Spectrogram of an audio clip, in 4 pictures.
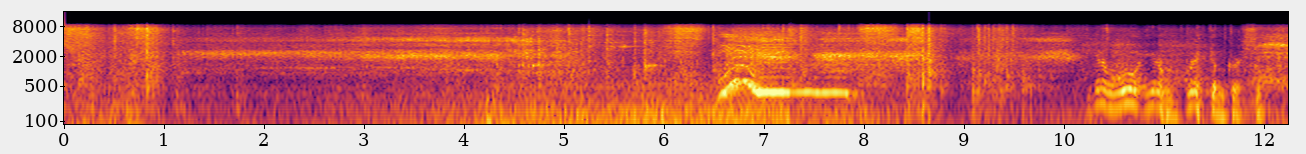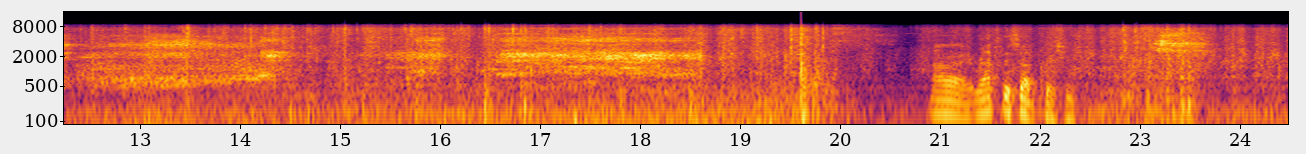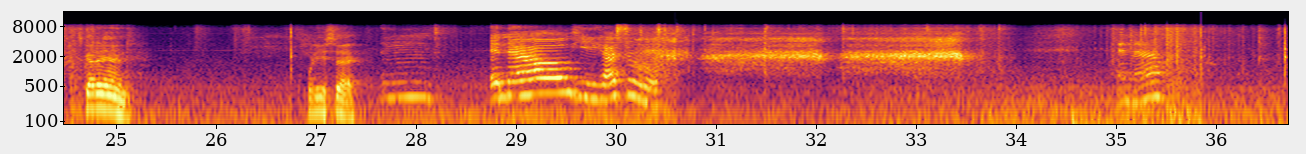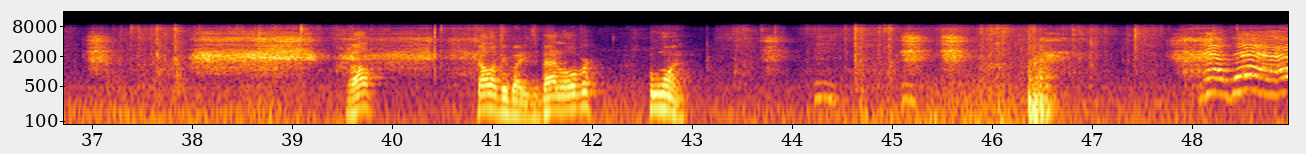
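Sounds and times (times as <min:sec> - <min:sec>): toy electronic roaring growls: 0:01.1 - 0:05.4, 0:06.5 - 0:19.6, 0:29.9 - 0:33.9, 0:36.9 - 0:41.2, 0:45.0 - 0:47.1, 0:47.8 - 0:48.9.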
